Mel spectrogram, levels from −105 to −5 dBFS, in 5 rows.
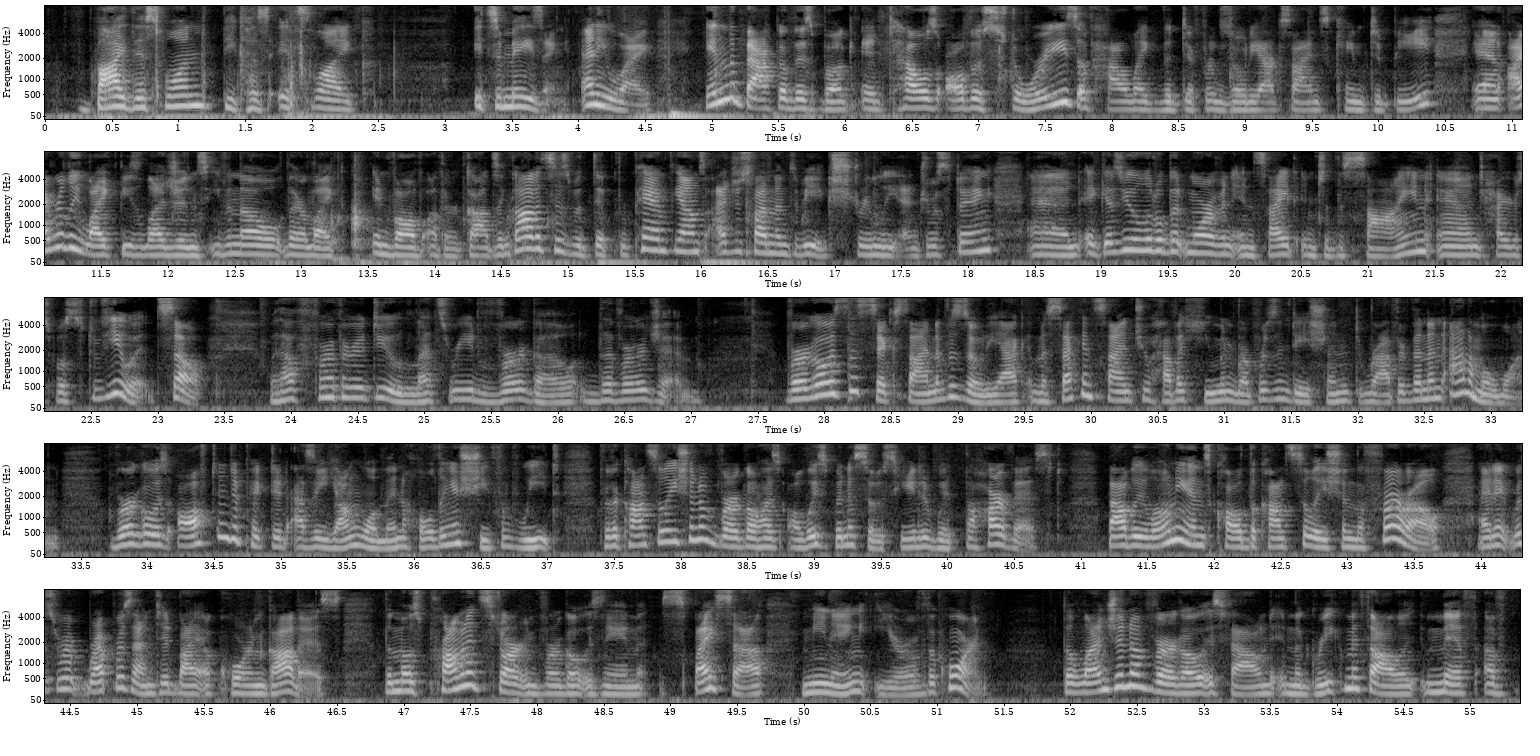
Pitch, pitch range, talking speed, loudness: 190 Hz, 170-225 Hz, 190 wpm, -35 LUFS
